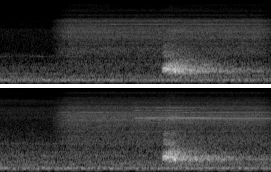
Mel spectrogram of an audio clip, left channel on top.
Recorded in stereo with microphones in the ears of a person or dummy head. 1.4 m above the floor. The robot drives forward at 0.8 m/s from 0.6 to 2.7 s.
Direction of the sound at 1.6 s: 20° right (ahead or behind).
